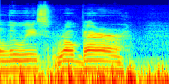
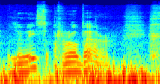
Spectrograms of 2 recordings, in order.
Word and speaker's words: Luis Robert: And I guess he got interviewed and he said, no, it's Luis Robert. It's Luis Robert, just Luis Robert.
